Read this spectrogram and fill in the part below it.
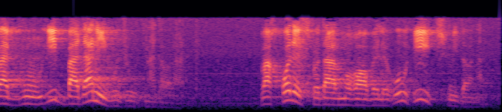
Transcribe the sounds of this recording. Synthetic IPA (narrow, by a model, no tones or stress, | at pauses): væɡuːliːbæd̪æniːvod͡ʒuːd̪næ̰d̪ɒ̰ːɾæ̰d̪̥ | væxo̞d̪eʃɾod̪æɾmoɣɒːbe̞le̞ʔuːhiːt͡ʃʰmiːd̪ɒːnæd̪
